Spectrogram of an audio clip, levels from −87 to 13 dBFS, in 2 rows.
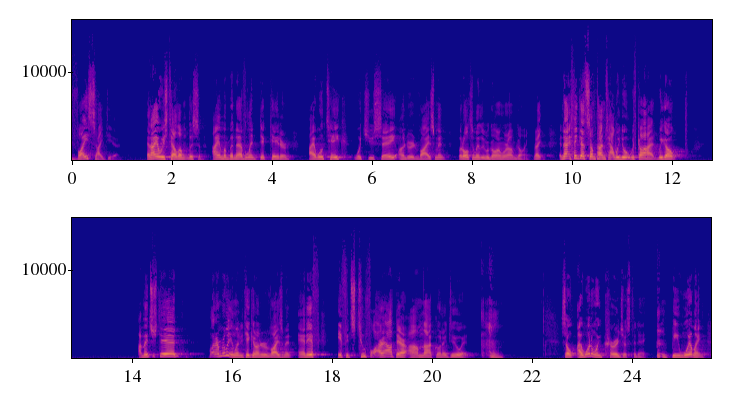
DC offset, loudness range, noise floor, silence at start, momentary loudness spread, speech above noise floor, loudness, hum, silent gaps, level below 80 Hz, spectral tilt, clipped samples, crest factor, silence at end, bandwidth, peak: under 0.1%; 5 LU; -82 dBFS; 0 s; 14 LU; 50 dB; -32 LUFS; none; none; -72 dBFS; -5 dB/octave; under 0.1%; 20 dB; 0.1 s; 11.5 kHz; -12 dBFS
